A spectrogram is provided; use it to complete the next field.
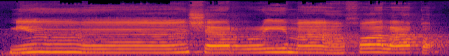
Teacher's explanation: Ya, bacanya disamarkan, ada nun sukun bertemu dengan huruf sya. Jadi n-nya dibaca samar, tidak dibaca n. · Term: ikhfa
